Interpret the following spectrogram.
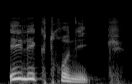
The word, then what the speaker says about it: électronique: Électronique. Okay, so as we saw previously, QUE at the end, K. Okay, électronique.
